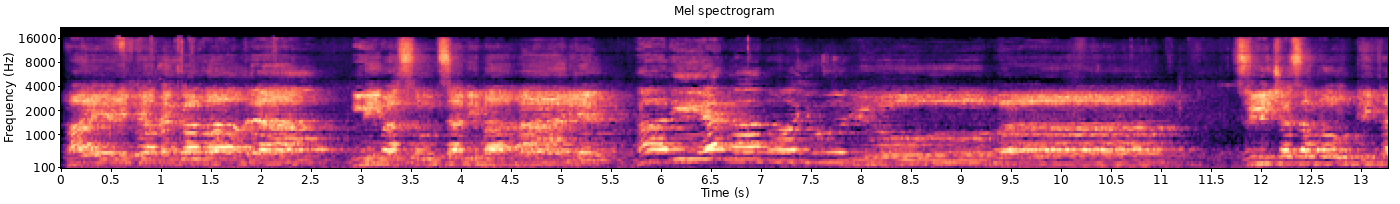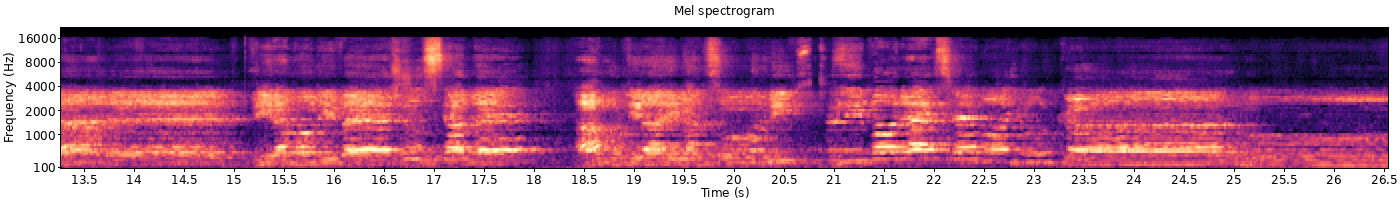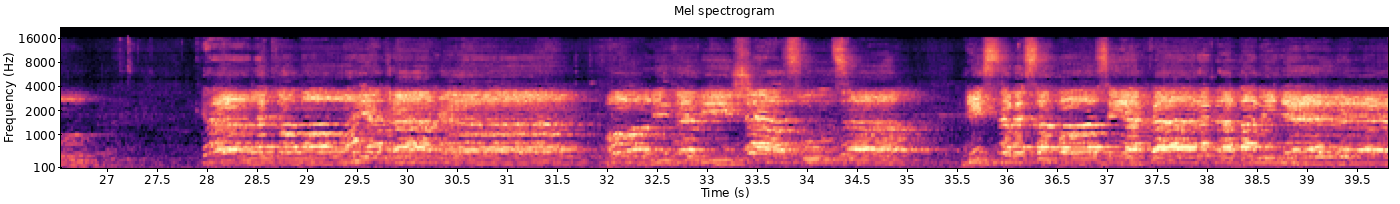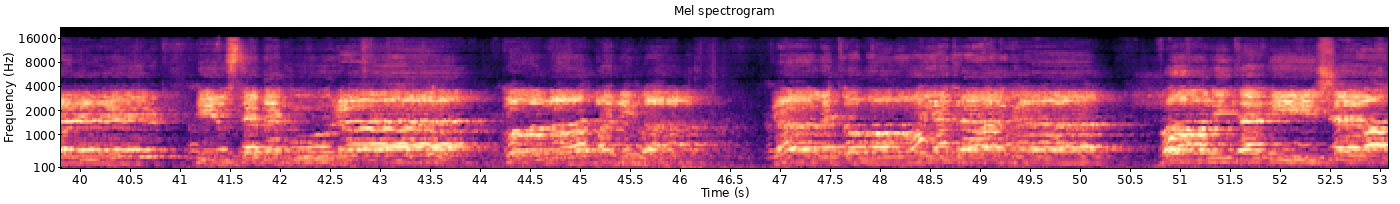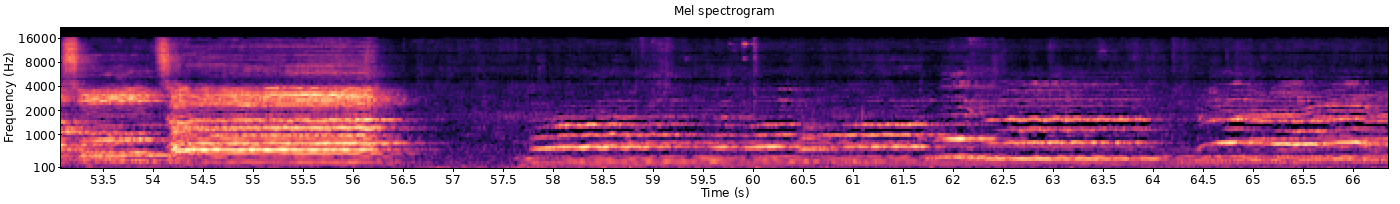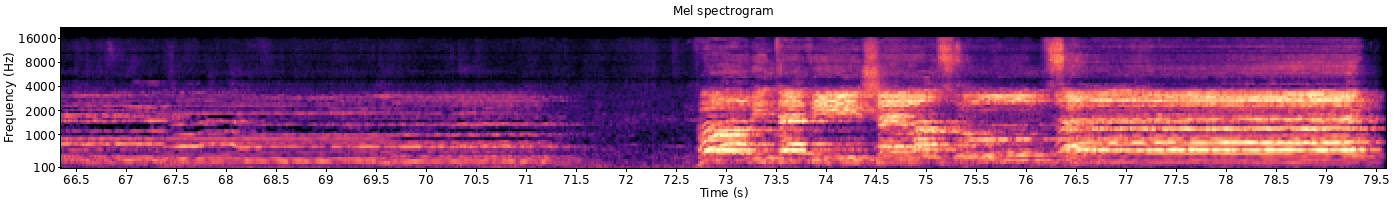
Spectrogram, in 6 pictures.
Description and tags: DALMATION MEN SINGING
Men from the region of Dalmatia in Croatia, singing Dalmatian folk songs.
OWI, FIELD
